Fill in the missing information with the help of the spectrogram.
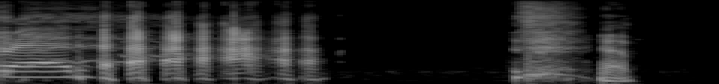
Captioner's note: DM laughs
